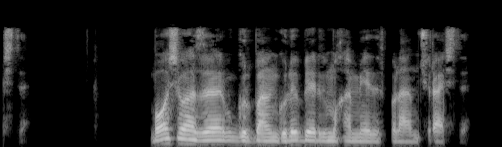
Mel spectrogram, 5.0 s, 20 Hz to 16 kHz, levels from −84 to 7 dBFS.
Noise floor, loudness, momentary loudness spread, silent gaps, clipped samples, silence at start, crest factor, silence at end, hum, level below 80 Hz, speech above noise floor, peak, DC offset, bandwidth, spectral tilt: under -90 dBFS; -18 LUFS; 10 LU; 0.34-0.93 s, 1.00-1.51 s; under 0.1%; 0.05 s; 18 dB; 0.35 s; none; -56 dBFS; over 72 dB; -2 dBFS; under 0.1%; 8.2 kHz; -4 dB/octave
